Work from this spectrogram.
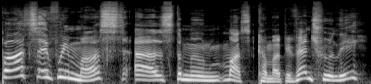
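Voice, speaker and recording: A silly, self-important pony chancellor from a cartoon audio drama, acted by a woman. The delivery is very animated and theatrical. Speeches ramble along pompously. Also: medium pitch, measured pace. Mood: grand. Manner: theatrical, pompous, full of muddled similes.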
